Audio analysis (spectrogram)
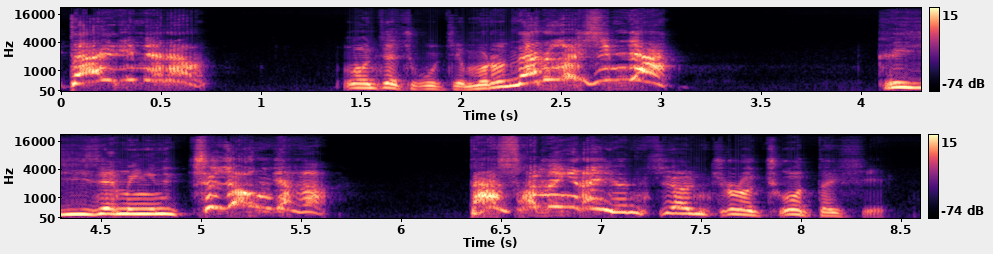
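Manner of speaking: high, shouted pulpit warning; full-force preaching. Real, not acted. Preacher warning that those chasing evil may die, full-force shouted preaching. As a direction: build each phrase to a high shout.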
